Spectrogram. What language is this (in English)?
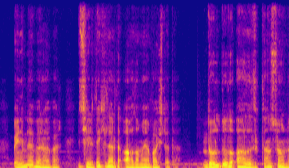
Turkish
